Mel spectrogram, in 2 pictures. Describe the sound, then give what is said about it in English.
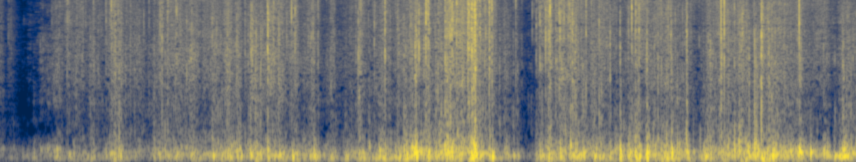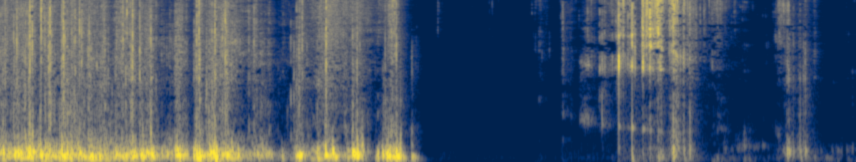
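A bag of Co-op Gold kettle cooked chips crinkles and crackles steadily for several seconds, loud and busy, then stops; after a short silence a brief burst of crinkling follows. “Check it out. Thank you, Co ops of Westman. Yeah, kettle cooked chips.”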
